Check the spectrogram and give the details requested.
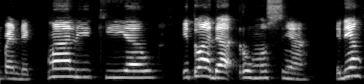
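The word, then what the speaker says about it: مَالِكِ: Malikiu itu ada rumusnya. Jadi yang kita tahu aja dari bacaan. Nah, maa di sini baca dua harakat. Ingat satu ayunan. Maliki. Jangan malik ki.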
